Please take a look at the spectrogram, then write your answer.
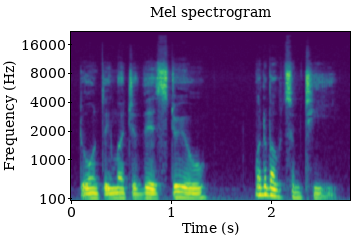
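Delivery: lightly voiced stiff older man; low, dismissive murmur. A narrator's reading.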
